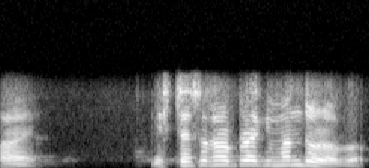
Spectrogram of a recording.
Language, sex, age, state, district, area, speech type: Assamese, male, 30-45, Assam, Udalguri, rural, conversation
